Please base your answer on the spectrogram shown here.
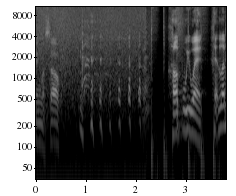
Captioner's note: laughing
